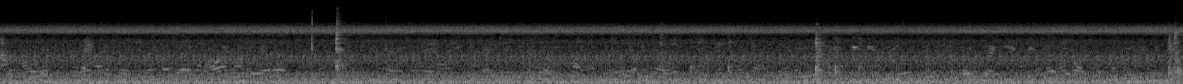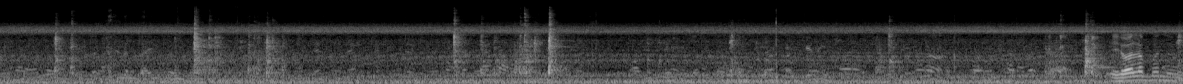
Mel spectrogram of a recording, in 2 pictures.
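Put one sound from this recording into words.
A drilling rig's engine drones steadily outdoors.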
